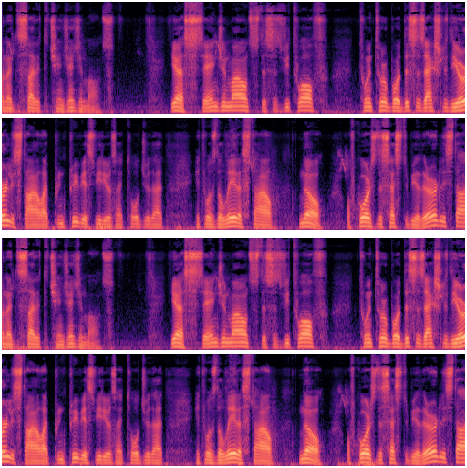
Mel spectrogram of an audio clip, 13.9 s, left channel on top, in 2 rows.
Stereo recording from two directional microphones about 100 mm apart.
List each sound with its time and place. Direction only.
0.0 s speech: 25° right (ahead or behind)
3.9 s speech: 40° right (ahead or behind)
5.3 s speech: 20° right (ahead or behind)
8.7 s speech: 60° right (ahead or behind)
9.6 s speech: 20° right (ahead or behind)
12.1 s speech: 15° right (ahead or behind)
13.6 s speech: 30° right (ahead or behind)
